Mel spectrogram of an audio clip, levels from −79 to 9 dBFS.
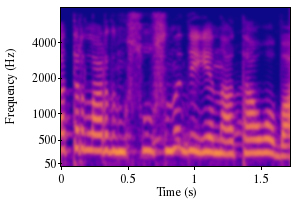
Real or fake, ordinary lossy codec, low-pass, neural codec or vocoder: real; none; 7.2 kHz; none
